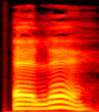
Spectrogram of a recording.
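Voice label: "elle est", French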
